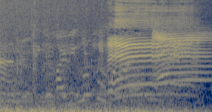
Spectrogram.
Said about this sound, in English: his sheepdog, Holly, corrals the sheep and moves them in different directions.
